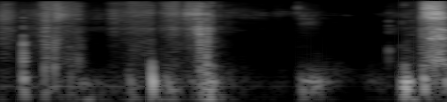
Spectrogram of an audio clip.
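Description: Crisp bursts of rustling and scraping from a jacket zipper, several irregular crunchy rubs with a short quiet gap in the middle, then a final sharp scratchy burst.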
